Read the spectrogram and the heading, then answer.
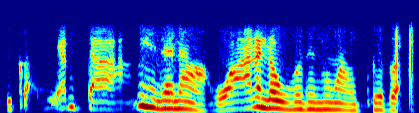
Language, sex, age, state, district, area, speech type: Manipuri, female, 30-45, Manipur, Senapati, rural, conversation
